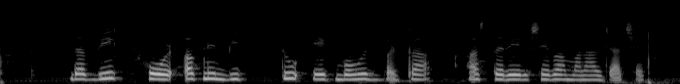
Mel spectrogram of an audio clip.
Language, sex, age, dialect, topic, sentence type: Magahi, male, 41-45, Northeastern/Surjapuri, banking, statement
